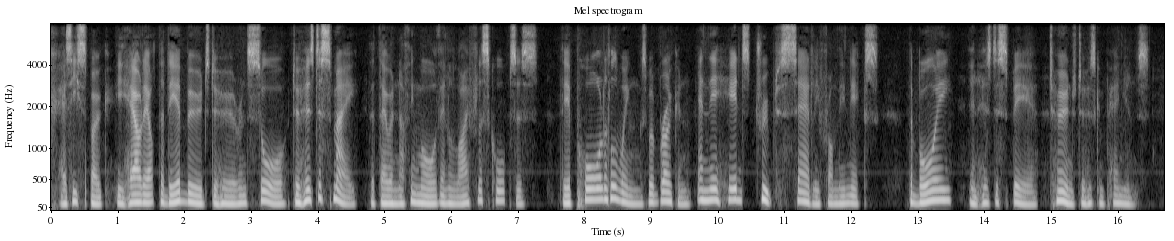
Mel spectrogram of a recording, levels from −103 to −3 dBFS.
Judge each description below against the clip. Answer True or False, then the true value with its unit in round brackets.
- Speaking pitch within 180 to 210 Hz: False (125 Hz)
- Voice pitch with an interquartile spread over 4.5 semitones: True (5.0 semitones)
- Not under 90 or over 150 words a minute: False (170 wpm)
